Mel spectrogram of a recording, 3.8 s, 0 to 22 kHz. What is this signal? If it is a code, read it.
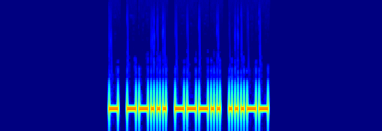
Morse code, heard as a keyed tone, about 40 wpm, 700 Hz. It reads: T783
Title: Numbers - Contest Style - 4-Digit 40wpm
